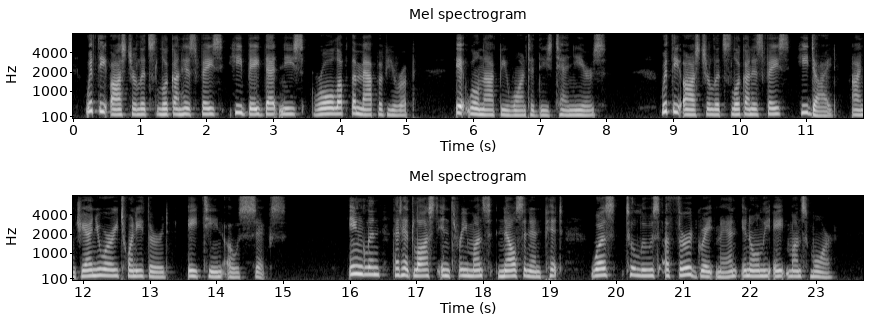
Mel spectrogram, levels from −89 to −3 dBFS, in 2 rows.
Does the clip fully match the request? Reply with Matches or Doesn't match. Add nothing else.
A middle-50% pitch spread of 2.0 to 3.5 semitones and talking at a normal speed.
Matches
